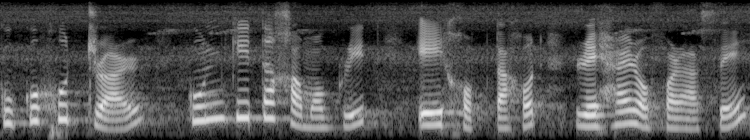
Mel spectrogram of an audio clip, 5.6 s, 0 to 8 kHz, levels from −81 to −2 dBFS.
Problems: constant background noise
